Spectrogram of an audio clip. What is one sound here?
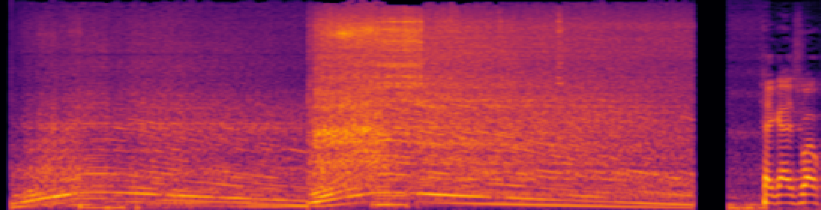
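A car engine revs up and falls back to idle.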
